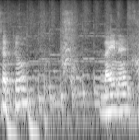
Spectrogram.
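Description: A zip on a textile motorcycle riding jacket being pulled, with a short rasp about a second in, under background music and voice.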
